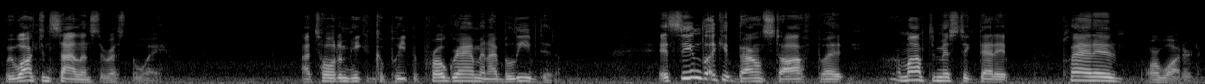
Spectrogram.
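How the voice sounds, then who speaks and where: Earnest ex-supervillain counselor guy, a man acting him, gentle encouraging voice, mid pitch. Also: very animated, moderate pace, a little hiss or hum, lightly acted. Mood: reflective. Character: earnest reformed supervillain, now a male counselor. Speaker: rehab counselor and narrator. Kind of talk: audio drama acting.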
